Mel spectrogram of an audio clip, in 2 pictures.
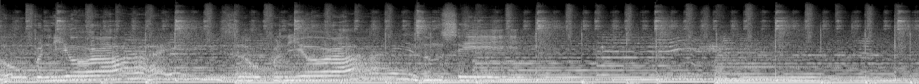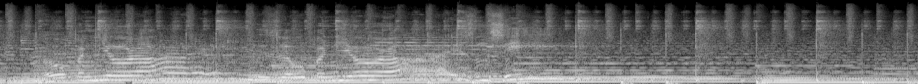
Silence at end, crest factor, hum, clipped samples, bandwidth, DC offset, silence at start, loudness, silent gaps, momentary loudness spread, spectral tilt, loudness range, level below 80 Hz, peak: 0 s; 8 dB; none; 1%; 18 kHz; under 0.1%; 0 s; -8 LUFS; none; 6 LU; -6 dB/octave; 3 LU; -20 dBFS; 0 dBFS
